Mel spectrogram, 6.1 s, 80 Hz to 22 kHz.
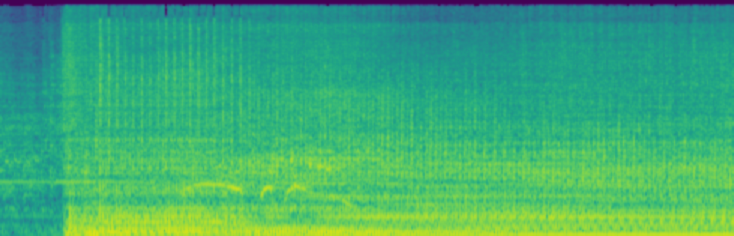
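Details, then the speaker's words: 5.7 Hemi after replacing a fire-damaged alternator and splicing wire: engine starts and idles steadily with a light fast ticking; owner suspects the belt was reinstalled too loose, noise from belt and pulleys. "I think I put the belt back on too loose. I think it needs to be tightened just a tad bit, because it sounds like I have a ticking noise, but that's just the belt, the pulleys and stuff."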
